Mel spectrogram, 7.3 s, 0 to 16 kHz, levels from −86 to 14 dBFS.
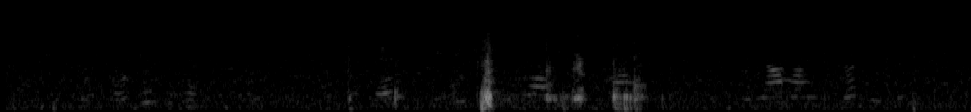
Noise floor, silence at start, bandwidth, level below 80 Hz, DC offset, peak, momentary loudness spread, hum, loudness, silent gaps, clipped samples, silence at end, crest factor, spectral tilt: -77 dBFS; 0.85 s; 6.8 kHz; -88 dBFS; under 0.1%; -28 dBFS; 22 LU; none; -50 LUFS; none; under 0.1%; 0.85 s; 30 dB; -6 dB/octave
